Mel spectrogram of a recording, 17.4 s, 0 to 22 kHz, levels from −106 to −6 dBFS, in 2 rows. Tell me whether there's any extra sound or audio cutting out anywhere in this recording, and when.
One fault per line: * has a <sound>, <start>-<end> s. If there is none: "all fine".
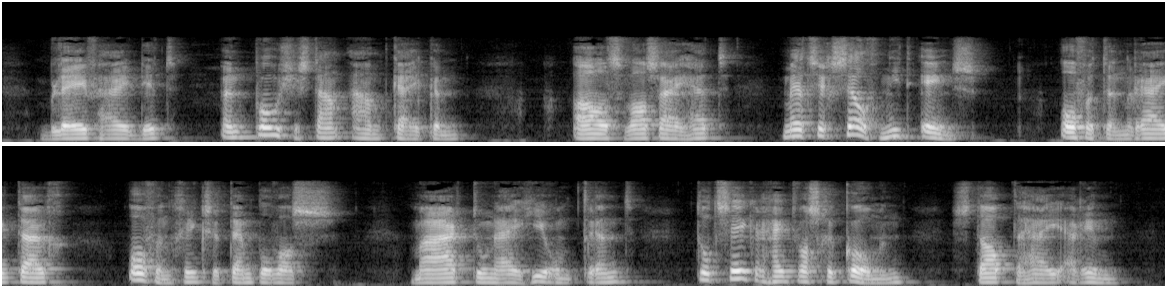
all fine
